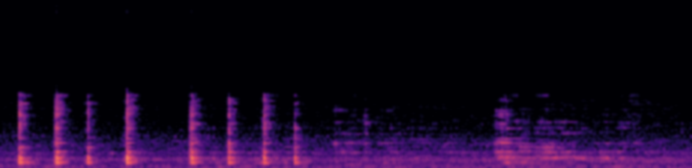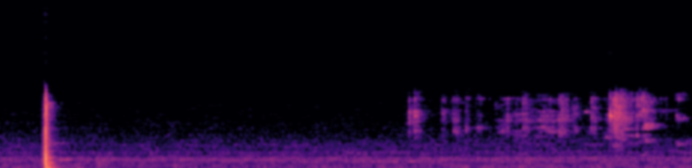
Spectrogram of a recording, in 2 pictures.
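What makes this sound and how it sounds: Fingertips and nails tap and scratch the inner surface of an empty medium frying pan with a white ceramic nonstick interior. Eight quick, bright, dry taps are followed by soft scratching, then one sharp, louder tap and more light high scratching. Each tap dies away almost at once.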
